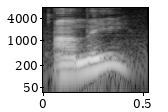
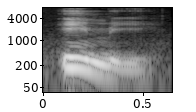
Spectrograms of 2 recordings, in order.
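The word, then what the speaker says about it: עַמִּי: Shemini says, Nachamu, Nachamu Ami. The ayin can also be read Nachamu, Nachamu Imi. The punctuation, the pronunciation is Ami. However, you can also that's when you put a pasach under the ayin.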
